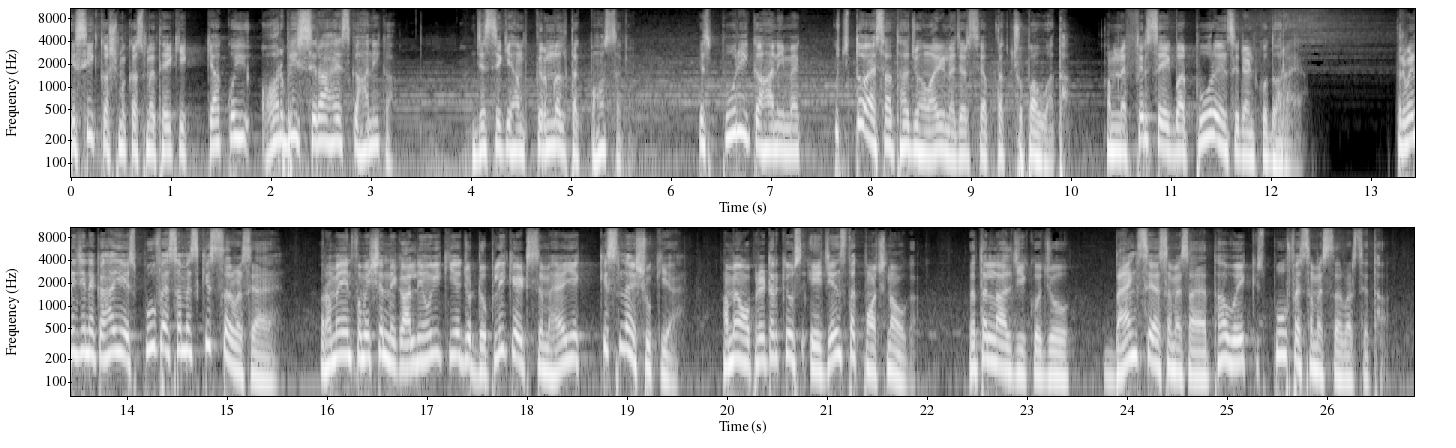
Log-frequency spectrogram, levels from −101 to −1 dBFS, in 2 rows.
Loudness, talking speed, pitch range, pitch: -13 LUFS, 215 wpm, 130-195 Hz, 150 Hz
